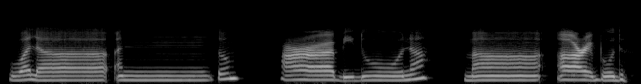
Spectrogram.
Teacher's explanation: ان پہ گننا ہوگا کیونکہ آگے اخفا کے 15 حروف میں سے ایک حرف ہے تا · واو ساکن سے پہلے پیش ہے، واو مدہ ہے، اس لیے اسے بھی کھینچ کے پڑھیں گے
